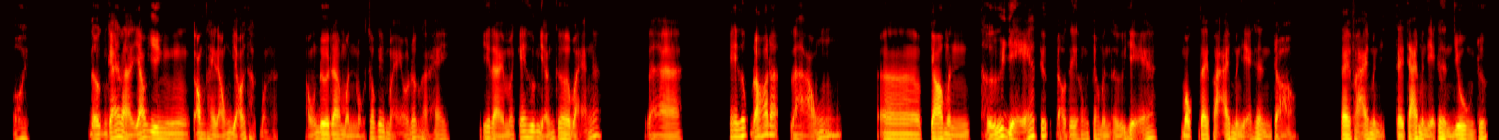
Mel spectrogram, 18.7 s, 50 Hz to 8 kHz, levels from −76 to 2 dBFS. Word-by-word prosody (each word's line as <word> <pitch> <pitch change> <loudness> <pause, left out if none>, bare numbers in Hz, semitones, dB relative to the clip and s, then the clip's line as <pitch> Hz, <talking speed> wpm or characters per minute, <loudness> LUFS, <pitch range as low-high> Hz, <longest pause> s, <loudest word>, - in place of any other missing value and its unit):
Ôi! 100 +2 -6 0.7
Được 90 0 +1
cái 120 +5 +4
là 130 - +4
giáo 90 +9 +3
viên 110 -4 +2
cái - - -2
ông 110 -2 +2
thầy 90 -4 -2
ổng 85 +7 -3
giỏi 100 - 0
thật 105 -4 -9
bạn 80 0 -12
ạ. 80 - -18 0.3
Ổng 115 - -4
đưa 105 -1 +7
ra 100 -1 +3
mình 80 -5 -3
một 70 - -7
số 110 - -1
cái 130 0 0
mẹo 85 -10 -7
rất 120 +2 -4
là 110 - -7
hay, 90 +3 -7 0.4
với - - 0
lại 80 0 +1
mấy 90 +3 -4
cái 125 - 0
hướng 125 -1 +2
dẫn 110 - -3
cơ 105 -4 +3
bản 85 - -4
á, 165 +2 -3 0.6
là 85 -1 -3 0.6
cái 140 +1 +2
lúc 160 +3 +2
đó 90 - +4
đó 90 -1 +2 0.2
là 90 -4 -5
ổng, 125 - -3 0.4
ờ, 105 -2 +2
cho 110 0 +7
mình 85 -5 -1
thử 90 - +3
vẽ 100 - +4
trước. 155 - +2
Đầu - - -4
tiên 90 +1 -1
ổng 95 +2 -6
cho 95 -2 -4
mình 80 -3 -4
thử 75 +1 -3
vẽ, 115 +4 0 0.3
một - - +3
tay - - +6
phải - - -1
mình - - -1
vẽ - - -2
cái - - -6
hình 75 -3 0
tròn, 75 -2 -4 0.6
tay 95 -1 +7
phải 80 +2 +1
mình 85 -7 0
tay - - +3
trái - - +4
mình - - +2
vẽ - - +1
cái 110 - +3
hình 80 -4 +1
vuông 90 -1 +4
trước. 105 +5 0
95 Hz, 235 wpm, -26 LUFS, 85-110 Hz, 0.7 s, đưa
